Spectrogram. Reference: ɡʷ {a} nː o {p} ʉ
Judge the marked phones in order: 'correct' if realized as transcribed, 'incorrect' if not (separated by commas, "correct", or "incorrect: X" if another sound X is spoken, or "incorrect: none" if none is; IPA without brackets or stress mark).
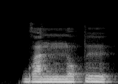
correct, correct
